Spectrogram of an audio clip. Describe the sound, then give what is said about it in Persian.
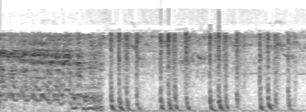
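Two horses, one white and one brown with long manes, neigh loudly on a large green plain: a long whinny followed by a rapid series of harsh, broken snorting calls, with hooves stamping and clattering underneath; no one speaks. “در دشت بزرگ بی سر و بی پا، سبز و با تراوت، دو اسب سفید و نسواری با یال‌های دراز و زیبا با یک دیگر آمیخته سم می‌کوبند و شیره می‌کشند.”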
